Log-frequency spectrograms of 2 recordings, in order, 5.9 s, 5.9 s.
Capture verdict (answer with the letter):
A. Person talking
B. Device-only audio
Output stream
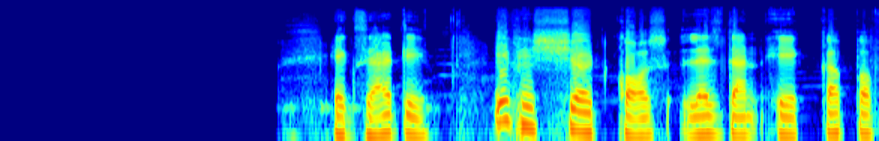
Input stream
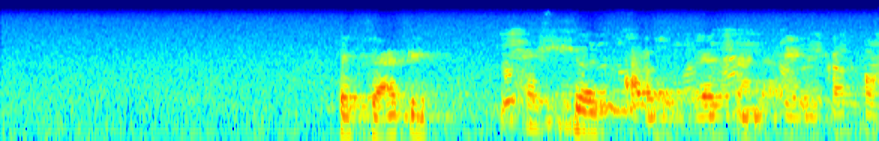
A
